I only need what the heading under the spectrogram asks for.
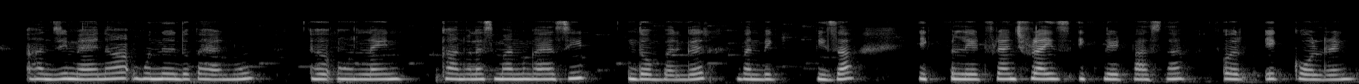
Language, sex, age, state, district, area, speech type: Punjabi, female, 18-30, Punjab, Rupnagar, urban, spontaneous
